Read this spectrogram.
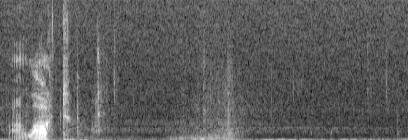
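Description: A sliding door rattles open.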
